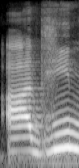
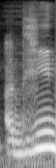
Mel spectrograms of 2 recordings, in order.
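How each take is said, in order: First: आधीन with a long first a, aadheen; आधीन as aa-dheen; आधीन, बड़े आ के साथ; wrong pronunciation. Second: अधीन with a short first a, adheen; अधीन as a-dheen; अधीन, छोटे अ के साथ; correct pronunciation. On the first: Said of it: "आधीन नहीं". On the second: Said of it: "अधीन होता है". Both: Shown as a demonstration.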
